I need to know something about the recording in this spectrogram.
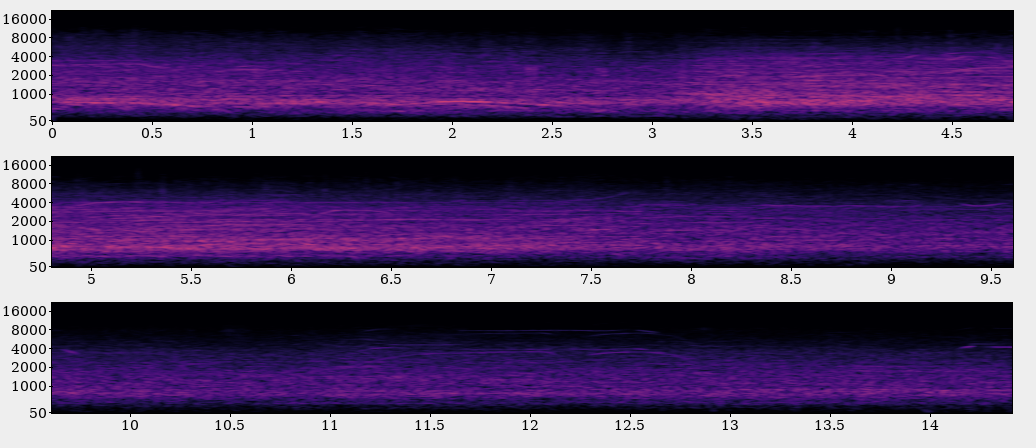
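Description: A large crowd cheers and roars loudly, echoing through a big arena.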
